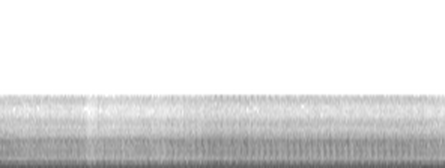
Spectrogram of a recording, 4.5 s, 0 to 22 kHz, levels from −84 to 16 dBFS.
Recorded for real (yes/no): yes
